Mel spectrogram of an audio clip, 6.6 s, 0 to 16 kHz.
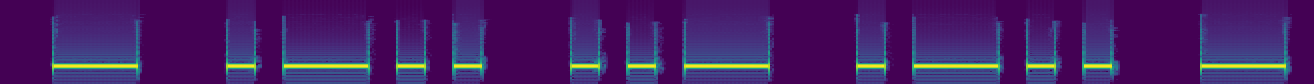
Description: Morse code, heard as a keyed tone, about 8 wpm, 800 Hz. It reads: TLULT
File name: LEZIONI / 5 LBVC / 5 L 8wpm 2831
